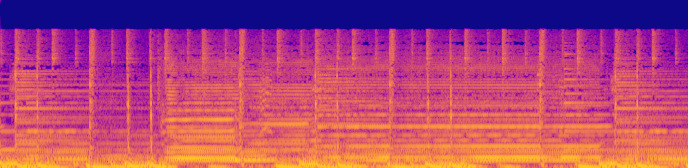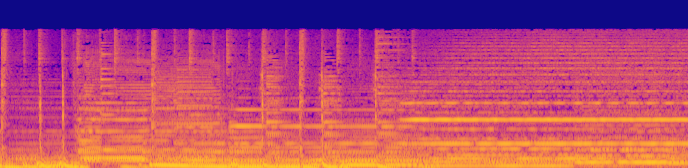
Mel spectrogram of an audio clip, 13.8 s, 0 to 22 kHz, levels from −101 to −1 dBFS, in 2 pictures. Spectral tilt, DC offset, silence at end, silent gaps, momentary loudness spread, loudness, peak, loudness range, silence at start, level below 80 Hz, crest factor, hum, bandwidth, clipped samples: -5.5 dB/octave; under 0.1%; 0 s; none; 4 LU; -17 LUFS; -2 dBFS; 1 LU; 0 s; -18 dBFS; 12 dB; none; 11 kHz; under 0.1%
